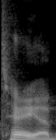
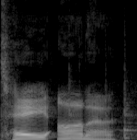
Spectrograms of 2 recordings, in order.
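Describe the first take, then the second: First: The name is said with two syllables. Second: The name is said with three syllables. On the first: The speaker calls it wrong. "Not Taya" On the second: The speaker calls it right. "but Tay-Ana"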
